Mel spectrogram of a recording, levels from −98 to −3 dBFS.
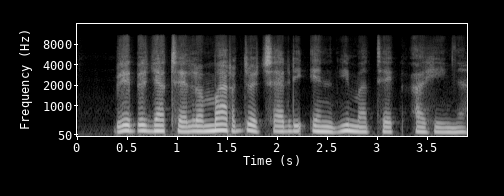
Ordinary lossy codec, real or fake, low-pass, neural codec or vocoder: none; fake; 10.8 kHz; codec, 16 kHz in and 24 kHz out, 0.6 kbps, FocalCodec, streaming, 2048 codes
